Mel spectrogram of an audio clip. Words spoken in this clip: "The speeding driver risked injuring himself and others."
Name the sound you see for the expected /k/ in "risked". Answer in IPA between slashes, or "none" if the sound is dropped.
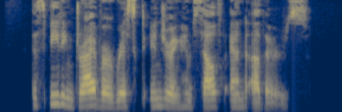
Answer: /k/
